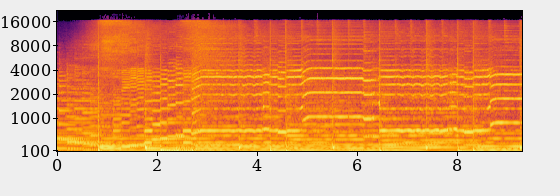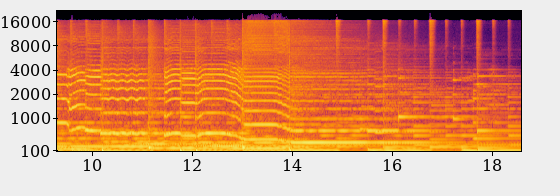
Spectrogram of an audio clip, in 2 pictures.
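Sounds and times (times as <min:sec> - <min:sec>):
soul saxophone music: 0:00.2 - 0:18.4.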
